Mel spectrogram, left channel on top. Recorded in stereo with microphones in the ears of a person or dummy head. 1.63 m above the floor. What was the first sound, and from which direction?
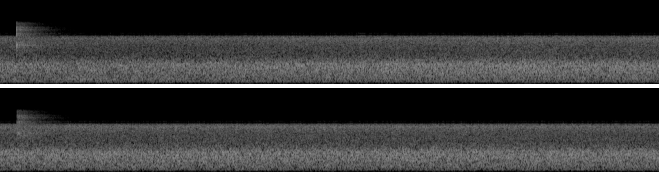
A finger snap, 45° left (ahead or behind).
